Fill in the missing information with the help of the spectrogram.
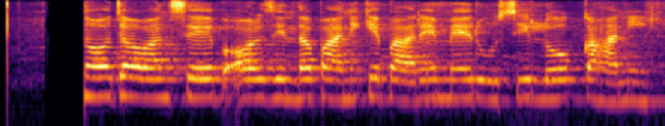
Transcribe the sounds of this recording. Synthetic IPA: nɔːd͡ʒawənseːbɔːɾzɪ̃nd̪apaːnikebaːɾemẽɾuːsiloːɡ̚kɐɦaːni

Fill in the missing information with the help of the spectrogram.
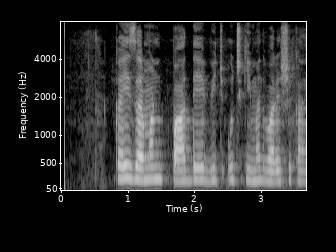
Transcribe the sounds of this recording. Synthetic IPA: kəizəɾmənpaːd̪̚d̪eːʋɪt͡ʃʊt͡ʃkiːmət̪baːɾeʃɪkaːjə

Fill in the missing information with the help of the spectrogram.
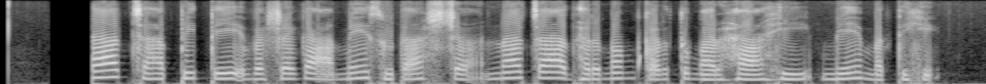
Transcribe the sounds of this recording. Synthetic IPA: naːt͡ʃaːpit̪eːʋɐʃɐɡa̰ːmeːsut̪aːʃt͡ʃɐ̰nɐt͡ʃaːd̪ʱɐɾmɐmkɐɾt̪umɐɾɦaːɦimeːmɐt̪ihi

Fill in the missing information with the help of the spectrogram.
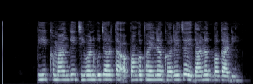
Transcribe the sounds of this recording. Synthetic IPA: bʱikʰmaŋɡid͡ʒiʋənɡud͡ʒaɾt̪aʔə̰pəŋɡbʱajnaɡʱəɾed͡ʒəed̪anət̪̚bəɡaɽi

